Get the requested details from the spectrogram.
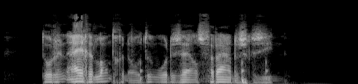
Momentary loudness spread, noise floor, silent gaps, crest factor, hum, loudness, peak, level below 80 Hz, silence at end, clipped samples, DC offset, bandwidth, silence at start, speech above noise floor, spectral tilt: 12 LU; -71 dBFS; none; 22 dB; none; -19 LUFS; 0 dBFS; -46 dBFS; 0.85 s; under 0.1%; under 0.1%; 11.5 kHz; 0.4 s; 50 dB; -3.5 dB/octave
